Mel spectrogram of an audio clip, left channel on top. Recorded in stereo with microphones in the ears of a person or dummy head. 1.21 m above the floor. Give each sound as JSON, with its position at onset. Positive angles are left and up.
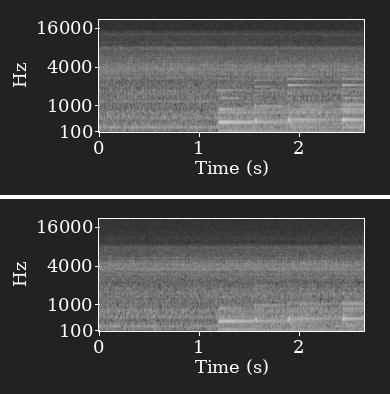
{"t": 1.2, "sound": "a piano", "side_deg": 75}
